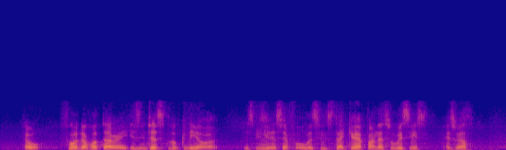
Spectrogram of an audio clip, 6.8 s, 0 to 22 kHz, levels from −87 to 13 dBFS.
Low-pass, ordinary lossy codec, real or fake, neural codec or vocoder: none; none; fake; codec, 16 kHz, 1.1 kbps, Voila-Tokenizer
